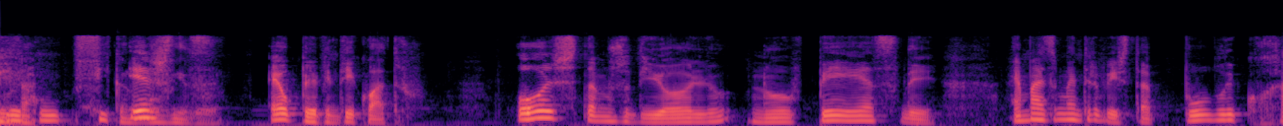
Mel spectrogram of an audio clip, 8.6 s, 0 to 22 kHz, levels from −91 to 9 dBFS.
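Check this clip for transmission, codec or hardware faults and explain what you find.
Two faults are present: codec damage across the whole recording and one brief dropout.

Bluetooth LC3 compression, throughout: the speech carries a breathy, grainy edge, with the upper spectrum thinned out and replaced by a hiss-like texture. This is likely the LC3 codec of Bluetooth LE Audio working with 10 ms frames at a low rate, fitting about 32 kbps. At that rate much of the high-frequency detail is zeroed and refilled with noise, so sibilants and upper harmonics turn rough and plainly degraded.

Lost LE Audio frames, from 3.90 to 3.92 s: for about 20 ms, which fits two 10 ms frames, the transmitted audio goes missing. The decoder covers the gap by repeating the last received spectrum with randomised phase signs rather than playing silence. That concealment replaces the speech's harmonic structure with a short noisy smear, heard as a brief fuzzy blur in the speech before normal decoding resumes.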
